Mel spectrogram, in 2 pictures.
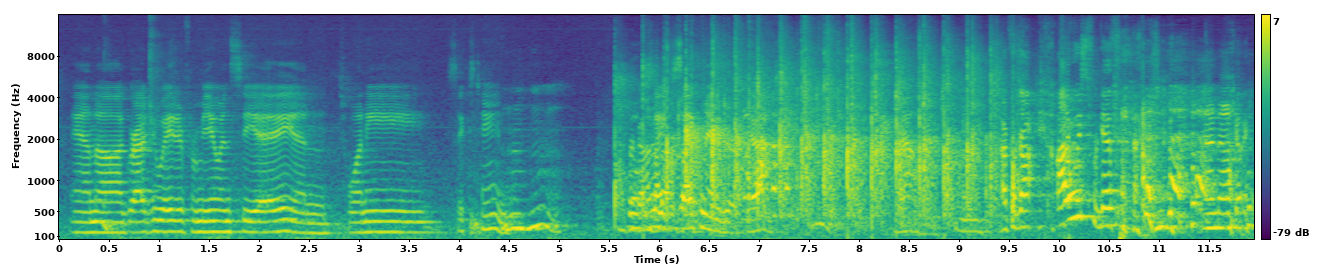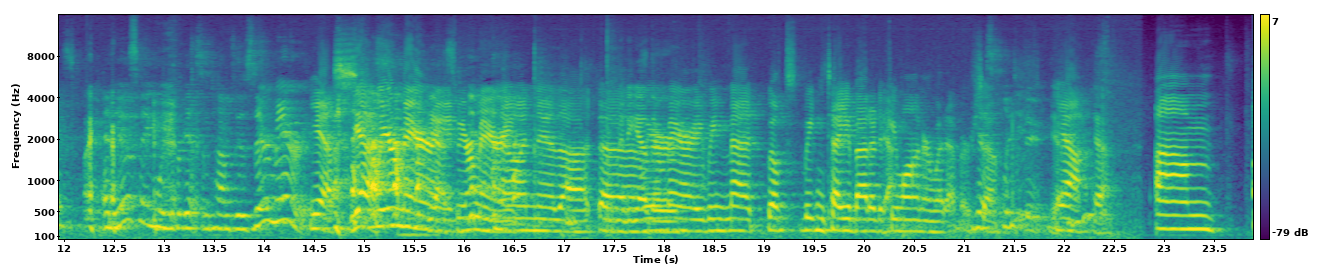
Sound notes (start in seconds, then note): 5.6 applause; 10.5 laughter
